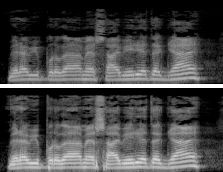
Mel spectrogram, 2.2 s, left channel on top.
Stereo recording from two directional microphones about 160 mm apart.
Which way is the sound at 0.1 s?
55° right (ahead or behind).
